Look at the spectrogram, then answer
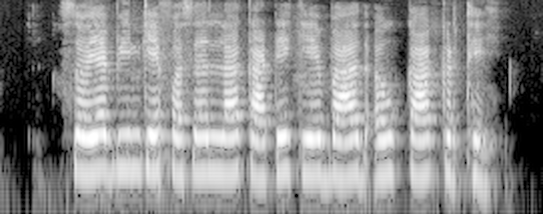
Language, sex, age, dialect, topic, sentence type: Chhattisgarhi, female, 18-24, Western/Budati/Khatahi, agriculture, question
